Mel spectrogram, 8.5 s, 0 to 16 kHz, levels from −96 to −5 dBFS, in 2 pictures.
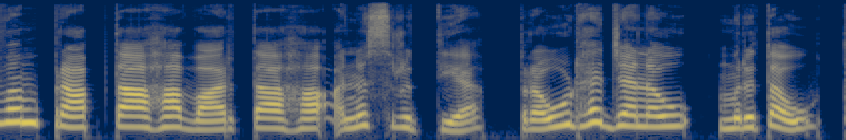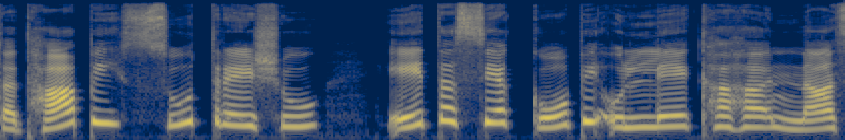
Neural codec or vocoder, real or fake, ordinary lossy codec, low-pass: none; real; none; 14.4 kHz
